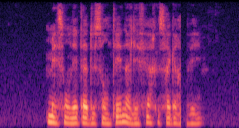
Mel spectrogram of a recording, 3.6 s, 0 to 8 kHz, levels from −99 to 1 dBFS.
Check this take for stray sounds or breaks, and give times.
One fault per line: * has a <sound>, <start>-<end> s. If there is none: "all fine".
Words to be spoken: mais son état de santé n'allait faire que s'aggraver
* has a dropout, 2.7-2.8 s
